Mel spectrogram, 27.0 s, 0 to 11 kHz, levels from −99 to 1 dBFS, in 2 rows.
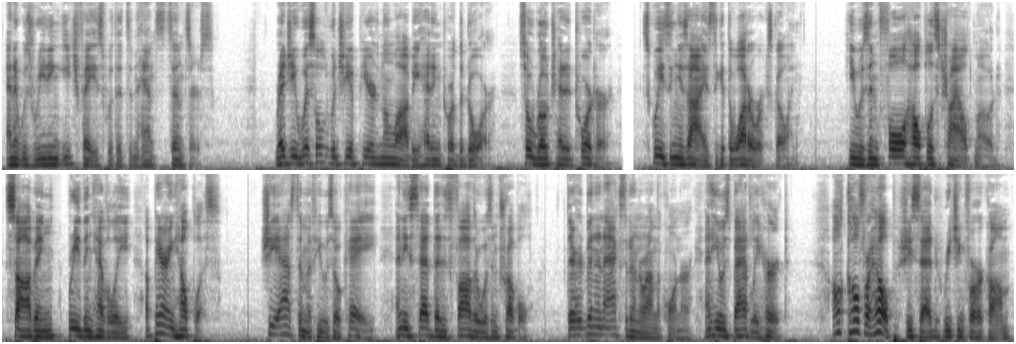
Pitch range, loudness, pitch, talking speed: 100-130 Hz, -21 LUFS, 115 Hz, 190 wpm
